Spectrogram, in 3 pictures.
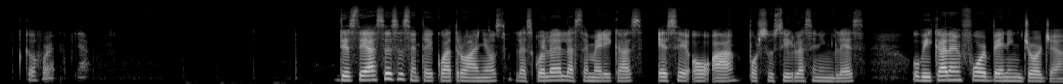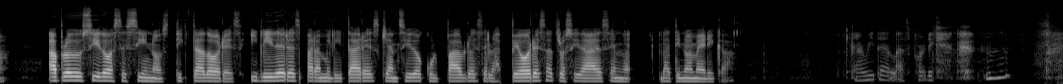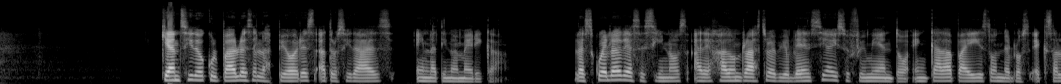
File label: spanish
